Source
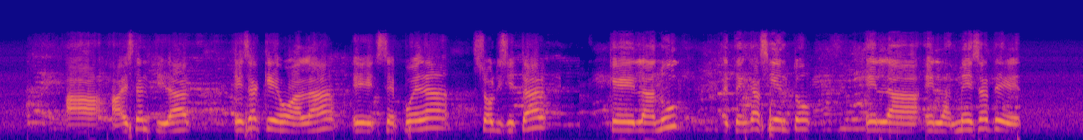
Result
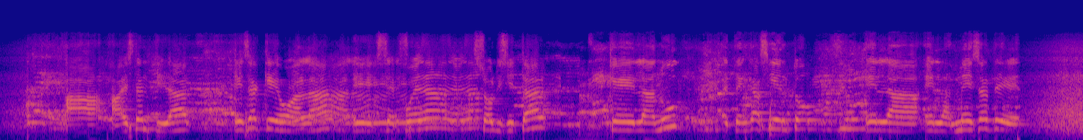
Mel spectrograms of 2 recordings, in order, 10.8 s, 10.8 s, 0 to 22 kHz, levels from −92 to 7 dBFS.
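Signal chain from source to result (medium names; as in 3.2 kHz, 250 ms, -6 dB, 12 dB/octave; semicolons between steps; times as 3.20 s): 2.64–4.83 s: backward echo that repeats 215 ms, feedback 54%, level -9 dB; recorder AGC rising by 49 dB/s; de-hum 114.8 Hz, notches 21; trim -7.5 dB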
